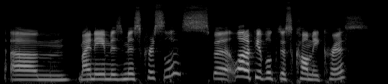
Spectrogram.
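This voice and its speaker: The speaker is a woman. Her pitch is high. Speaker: streamer. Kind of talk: live stream chat. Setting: live stream. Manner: halting.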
